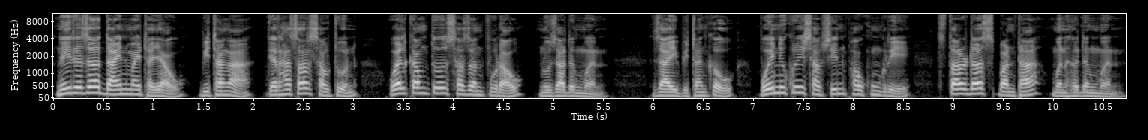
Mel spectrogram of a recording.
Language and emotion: Bodo, neutral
